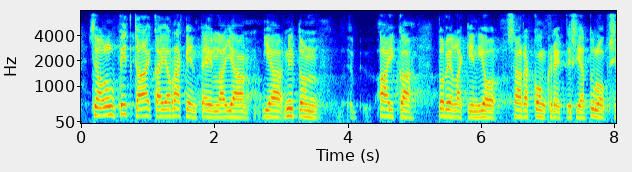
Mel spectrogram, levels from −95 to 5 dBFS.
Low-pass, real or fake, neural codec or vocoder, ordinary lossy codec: 7.2 kHz; fake; codec, 16 kHz, 8 kbps, FunCodec, trained on LibriTTS, 25 frames a second; none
